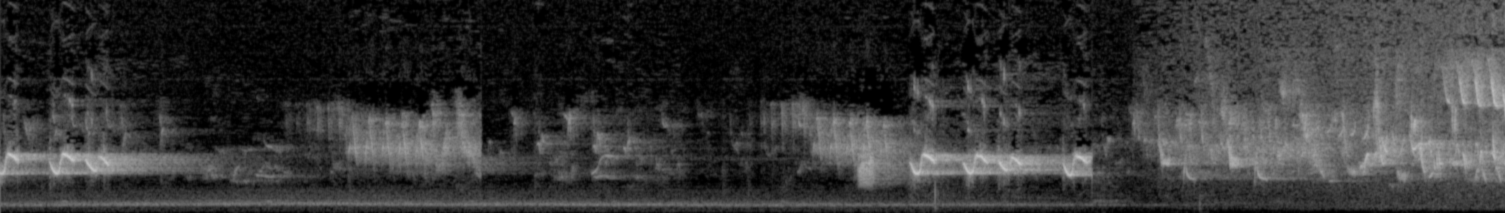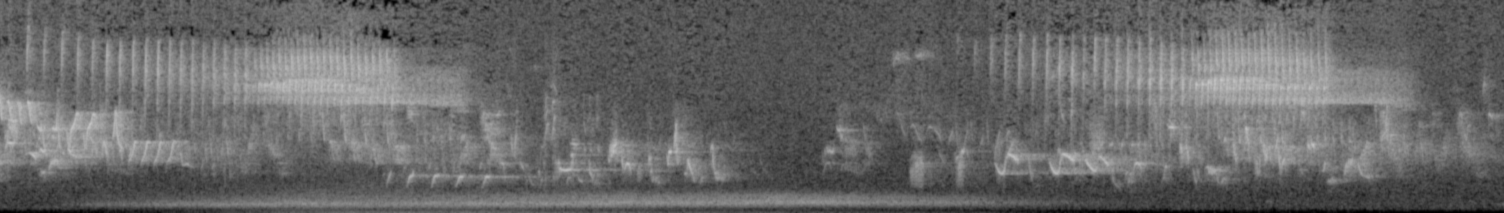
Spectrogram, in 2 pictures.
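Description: Several birds chirping and singing, scattered phrases at first and then a dense, overlapping chorus from about twelve seconds in. A faint low hum runs underneath and swells into a low rumble through the middle, then fades.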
